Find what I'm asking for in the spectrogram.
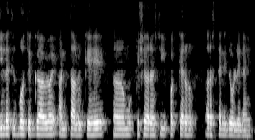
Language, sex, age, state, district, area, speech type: Marathi, male, 30-45, Maharashtra, Osmanabad, rural, spontaneous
